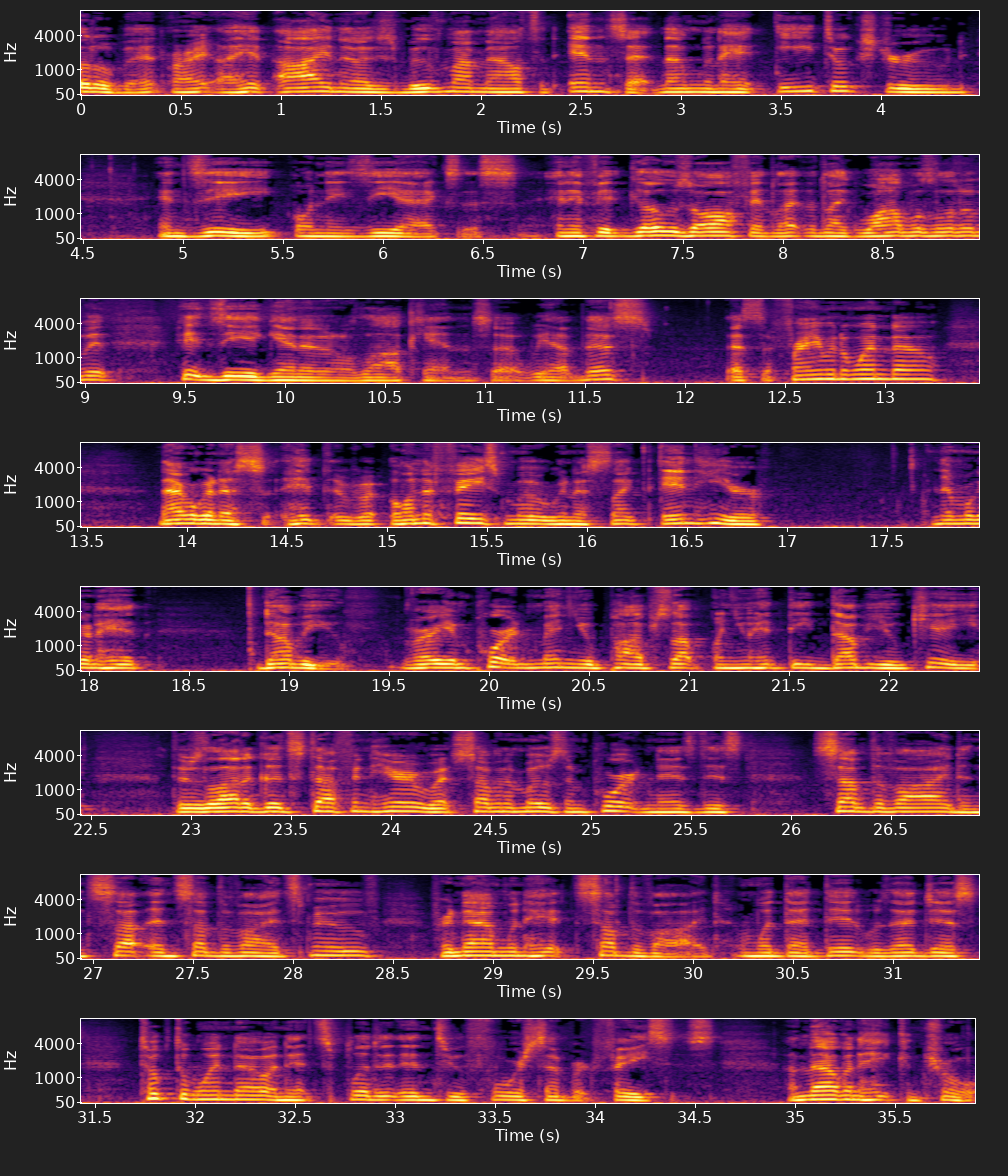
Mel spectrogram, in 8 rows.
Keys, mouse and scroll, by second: 1.0 shift+a, 7.7 i, 14.8 e, 30.4 w.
